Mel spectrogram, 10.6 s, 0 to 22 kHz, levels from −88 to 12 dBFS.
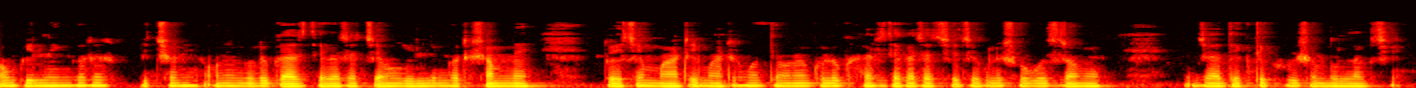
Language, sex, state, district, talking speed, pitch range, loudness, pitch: Bengali, male, Tripura, South Tripura, 150 wpm, 110-120 Hz, -19 LUFS, 115 Hz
